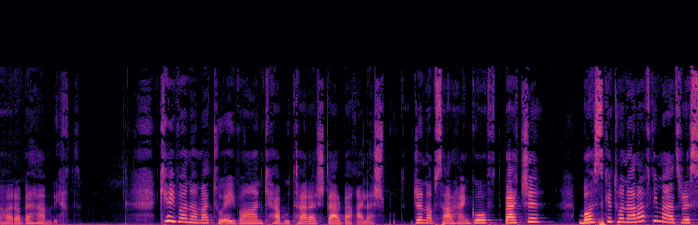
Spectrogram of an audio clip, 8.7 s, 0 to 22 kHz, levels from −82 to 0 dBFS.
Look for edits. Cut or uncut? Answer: cut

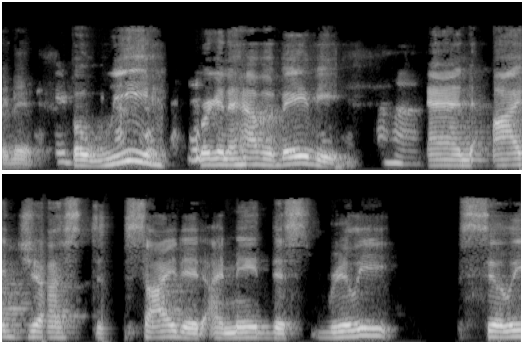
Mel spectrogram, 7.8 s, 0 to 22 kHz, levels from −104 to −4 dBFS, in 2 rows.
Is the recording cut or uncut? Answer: uncut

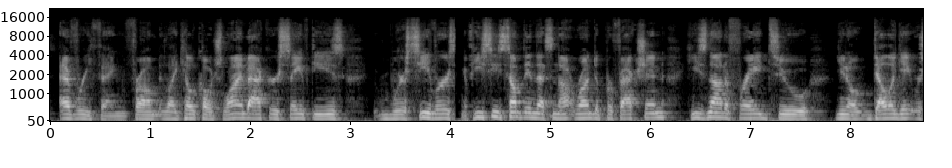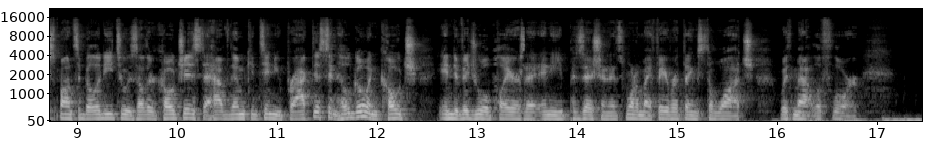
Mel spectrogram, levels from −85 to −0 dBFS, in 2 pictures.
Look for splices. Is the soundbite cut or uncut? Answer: cut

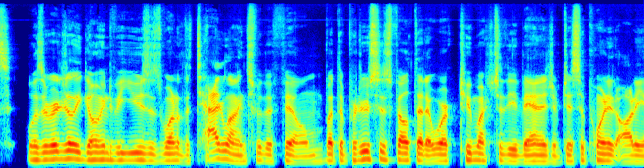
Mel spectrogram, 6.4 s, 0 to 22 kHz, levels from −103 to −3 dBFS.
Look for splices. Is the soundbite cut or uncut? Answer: uncut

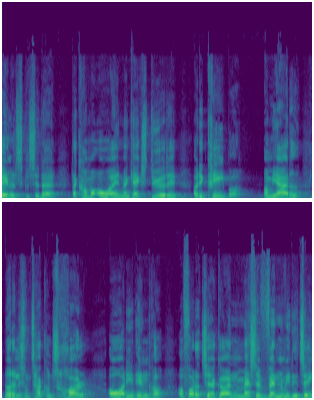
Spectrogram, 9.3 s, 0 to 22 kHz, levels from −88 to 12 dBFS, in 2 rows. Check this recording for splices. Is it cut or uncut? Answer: uncut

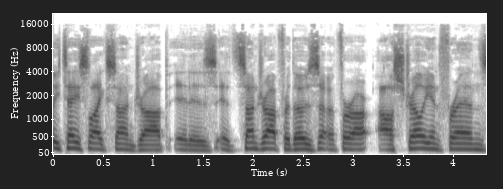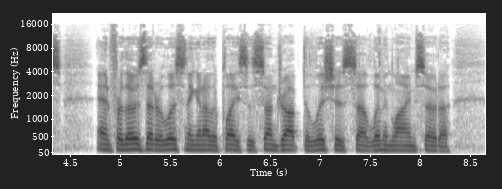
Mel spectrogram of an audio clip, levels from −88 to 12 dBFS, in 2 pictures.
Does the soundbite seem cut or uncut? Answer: uncut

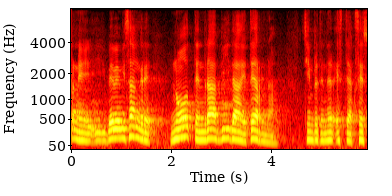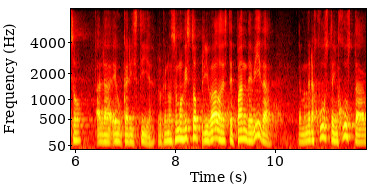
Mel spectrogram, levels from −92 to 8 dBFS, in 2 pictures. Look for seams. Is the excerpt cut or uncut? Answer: cut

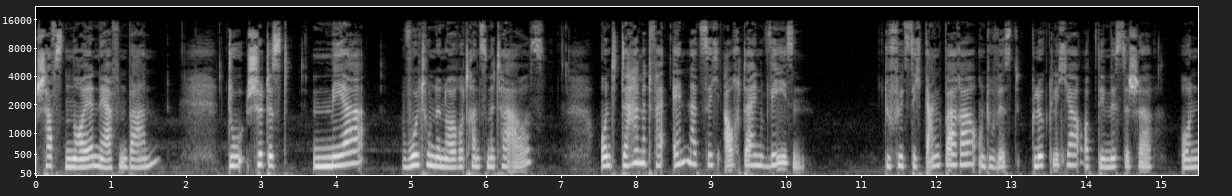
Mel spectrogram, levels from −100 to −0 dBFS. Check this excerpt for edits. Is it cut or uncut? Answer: uncut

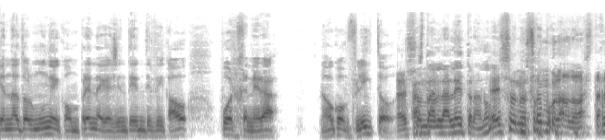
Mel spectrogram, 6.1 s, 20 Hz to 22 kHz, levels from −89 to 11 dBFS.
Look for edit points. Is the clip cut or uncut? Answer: cut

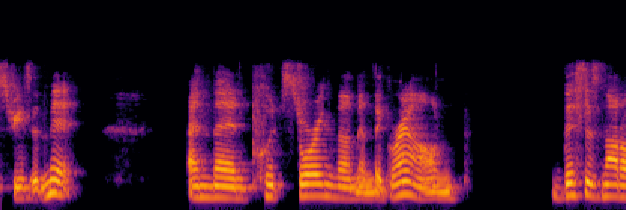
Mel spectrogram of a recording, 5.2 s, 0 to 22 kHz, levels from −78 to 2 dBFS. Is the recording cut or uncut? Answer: uncut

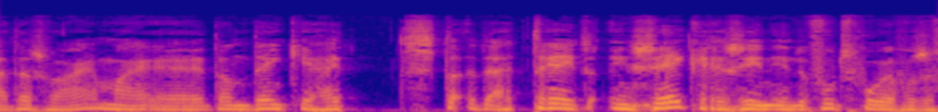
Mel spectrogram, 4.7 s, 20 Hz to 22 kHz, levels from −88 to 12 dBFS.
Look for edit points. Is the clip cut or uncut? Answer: uncut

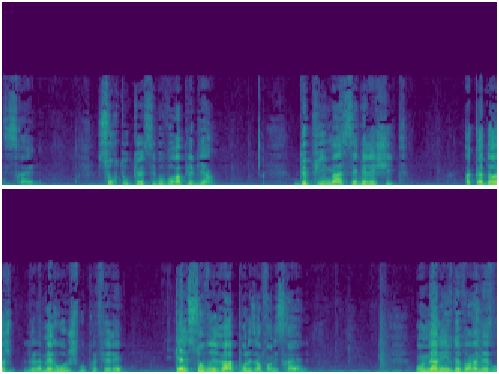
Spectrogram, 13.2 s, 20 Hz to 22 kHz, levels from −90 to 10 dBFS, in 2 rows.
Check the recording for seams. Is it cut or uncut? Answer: cut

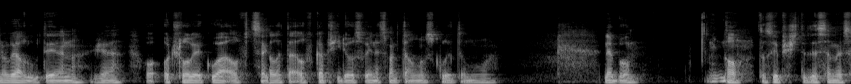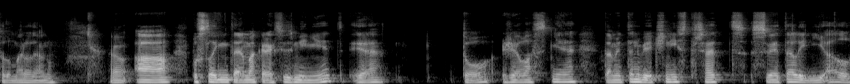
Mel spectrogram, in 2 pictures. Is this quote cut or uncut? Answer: cut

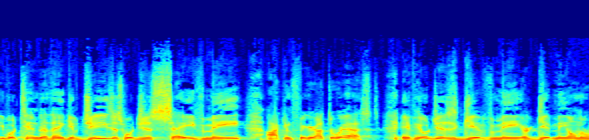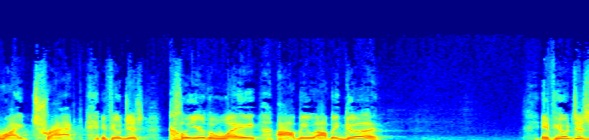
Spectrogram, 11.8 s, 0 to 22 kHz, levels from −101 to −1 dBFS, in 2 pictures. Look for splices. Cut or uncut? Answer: uncut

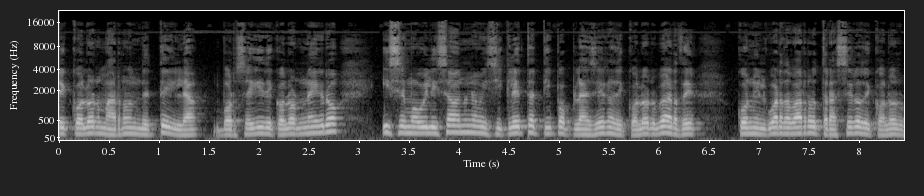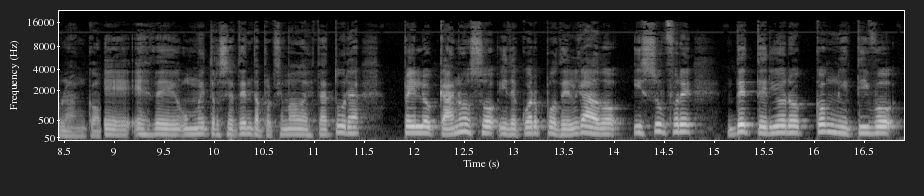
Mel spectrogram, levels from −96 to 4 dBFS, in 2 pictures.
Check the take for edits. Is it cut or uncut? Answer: uncut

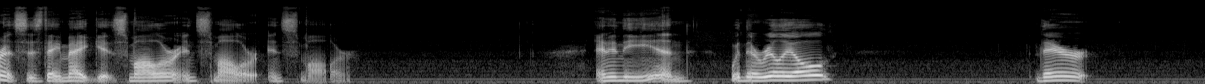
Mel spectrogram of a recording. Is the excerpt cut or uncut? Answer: uncut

